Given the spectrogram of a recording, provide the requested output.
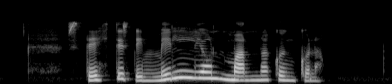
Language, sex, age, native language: Icelandic, female, 40-49, Icelandic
